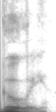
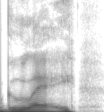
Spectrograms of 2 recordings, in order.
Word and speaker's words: Guhle: it, it is uh, Kaiden Guhle. Uh, it's Kaiden Guhle. Uh, I know the owner likes to call him Goulet, uh, but no, it's uh, it's it's Kaiden Guhle.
